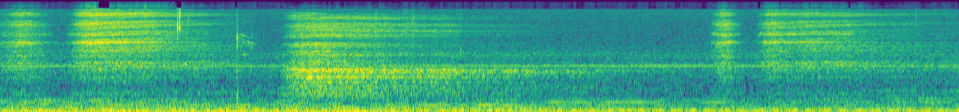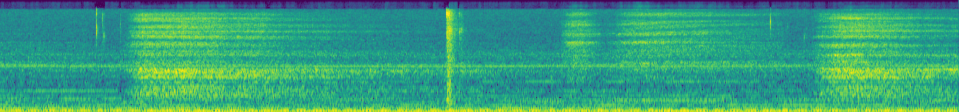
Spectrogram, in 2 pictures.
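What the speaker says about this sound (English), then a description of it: "So you're going to a two-part inhale and a long exhale." A person doing a breathing exercise of a two-part inhale followed by a long exhale, soft sniffing breaths and airy exhalations repeating in slow cycles over a low steady background hum.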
